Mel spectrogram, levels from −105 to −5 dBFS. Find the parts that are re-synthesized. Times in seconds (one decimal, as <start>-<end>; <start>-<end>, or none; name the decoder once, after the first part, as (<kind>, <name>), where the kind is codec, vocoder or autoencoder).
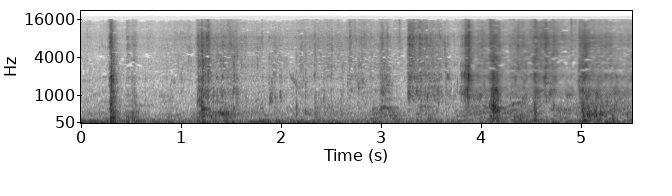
3.8-5.5 (vocoder, Vocos)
